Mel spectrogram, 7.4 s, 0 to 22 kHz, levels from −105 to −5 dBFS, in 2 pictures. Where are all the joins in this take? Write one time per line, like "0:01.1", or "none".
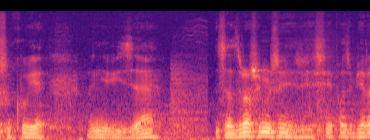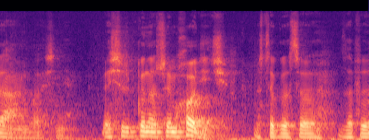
0:03.4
